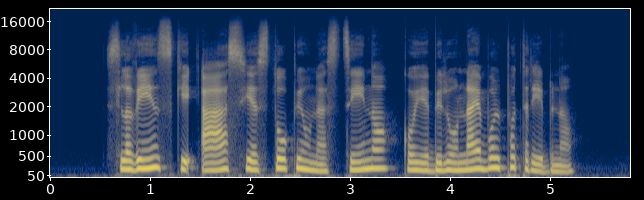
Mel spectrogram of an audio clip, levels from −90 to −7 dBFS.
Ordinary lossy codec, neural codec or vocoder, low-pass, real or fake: none; autoencoder, 48 kHz, 32 numbers a frame, DAC-VAE, trained on Japanese speech; 19.8 kHz; fake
